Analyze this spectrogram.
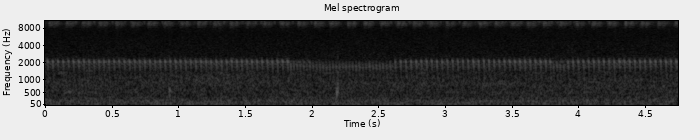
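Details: Common nightjar singing at night on 7 July 2020 in a pine wood at Zamudio, Txorierri, Bizkaia: a continuous mechanical churr that dips briefly lower in pitch midway, then returns, over a steady high insect buzz.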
